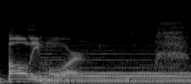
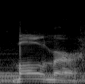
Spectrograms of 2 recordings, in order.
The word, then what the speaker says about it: Baltimore: People would mispronounce the name, Baltimore, Balmer.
